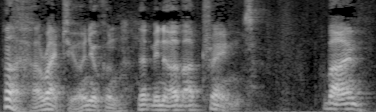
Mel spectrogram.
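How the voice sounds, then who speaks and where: Man acting earnest, animated schoolmaster. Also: medium pitch, a little hiss or hum, natural voice. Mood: brisk, friendly. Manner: warmly insistent, brisk and polite. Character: earnest, kindly male science master, gently persistent. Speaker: actor in a radio play. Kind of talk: radio drama acting.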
